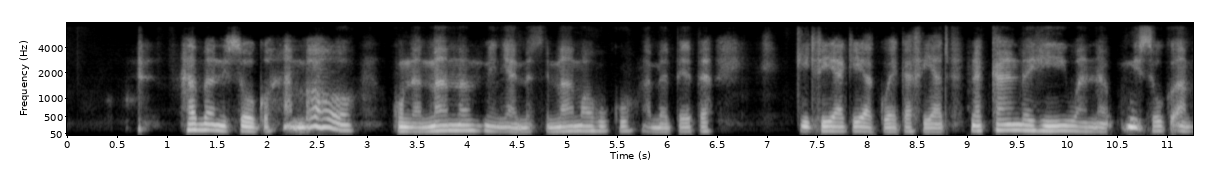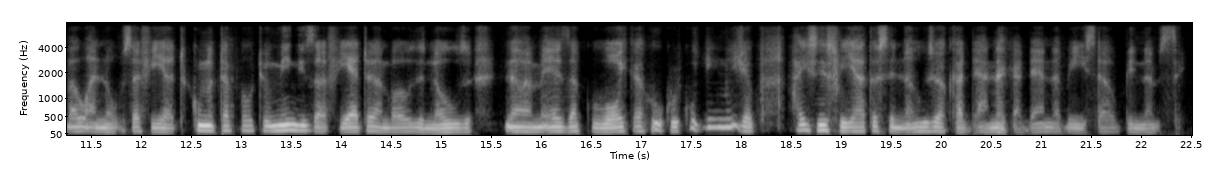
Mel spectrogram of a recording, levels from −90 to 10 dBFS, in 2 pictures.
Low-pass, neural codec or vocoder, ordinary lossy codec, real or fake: 7.2 kHz; codec, 16 kHz in and 24 kHz out, 0.9 kbps, LongCat-Audio-Codec, four codebook decoder; AAC, 48 kbps; fake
